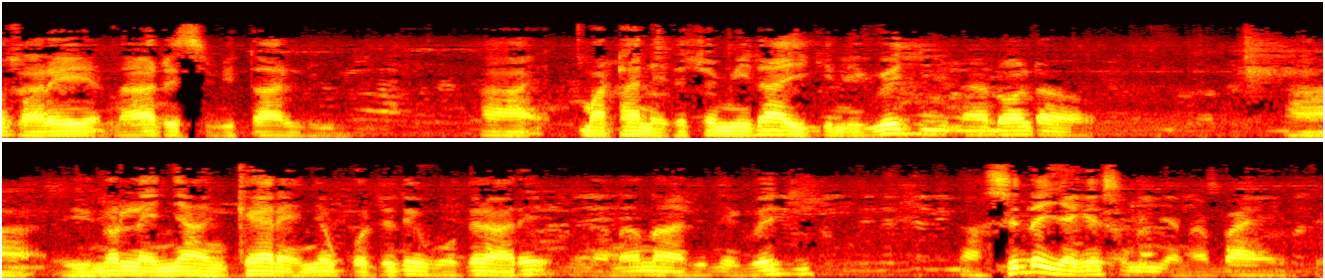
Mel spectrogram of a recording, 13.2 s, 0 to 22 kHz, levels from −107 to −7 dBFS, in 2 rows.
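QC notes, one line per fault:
throughout: transcoding between lossy codecs, likely Vorbis re-encoded as MP3 at rates fitting about 46 and 48 kbit/s; both sets of artefacts sound together, nothing above 11.1 kHz.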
